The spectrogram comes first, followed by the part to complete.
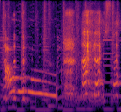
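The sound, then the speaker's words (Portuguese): A person mimics a dog, starting with a long, falling, whine-like vocal tone, then a quick string of short, rough bark-like yelps, with a laughing edge. “Vocês gostam de latir, gente? Tem que latir.”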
